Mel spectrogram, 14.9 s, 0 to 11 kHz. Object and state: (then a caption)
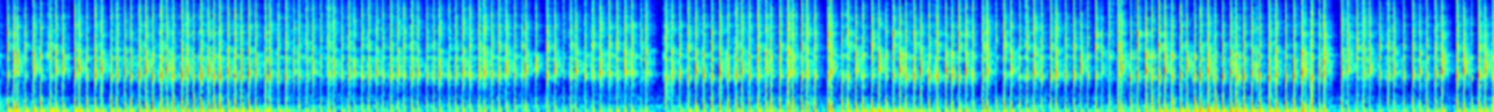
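Empty cardboard tub, hollow. An empty, hollow, round white printed cardboard ice cream tub, held open end out, is drummed with fingertips on its sides and bottom. About 125 quick, dry taps come in a steady, dense roll, each with a hollow knock centred near 1.2 kHz that dies away almost at once.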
